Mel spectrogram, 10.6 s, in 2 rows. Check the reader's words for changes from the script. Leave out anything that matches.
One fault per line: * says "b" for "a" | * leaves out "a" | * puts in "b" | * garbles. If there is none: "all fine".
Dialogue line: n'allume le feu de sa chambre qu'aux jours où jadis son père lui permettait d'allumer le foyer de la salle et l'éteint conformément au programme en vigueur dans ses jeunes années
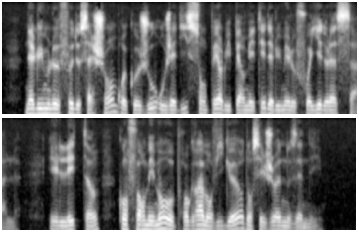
all fine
